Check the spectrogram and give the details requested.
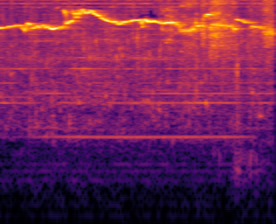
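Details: Boat lift raising: steady high whine with a smooth, even hydraulic pump hum, no groaning or juddering. Heard after grease was applied to the metal-on-metal hydraulic supports to cure squeaking; the lift now runs smoothly.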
